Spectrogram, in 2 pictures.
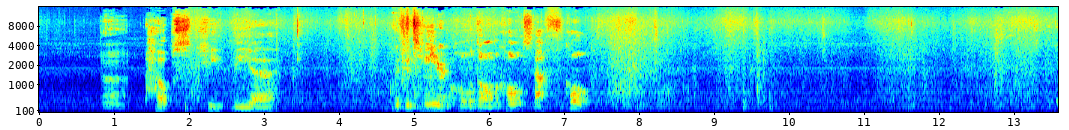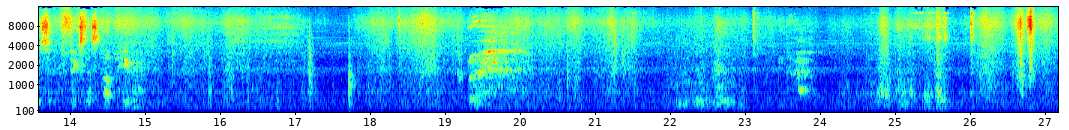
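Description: A middle-aged man speaks close by, calmly.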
